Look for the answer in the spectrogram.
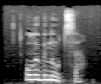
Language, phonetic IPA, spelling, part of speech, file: Russian, [ʊɫɨbˈnut͡sːə], улыбнуться, verb, Ru-улыбнуться.ogg
- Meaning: 1. to smile 2. passive of улыбну́ть (ulybnútʹ)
